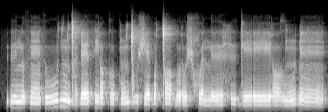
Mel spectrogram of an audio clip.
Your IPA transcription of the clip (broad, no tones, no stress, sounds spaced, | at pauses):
ʔ ɨː n o θ ɛ̃ː θ uː d ũ ɡ͡ǀ ɐ ɗ ɛ θ i ɾ ɔ k o k ũ ɡ͡ǀ u ʃ ɛ ɓ ɔ ǀ ɔ ɠ o ɾ o ʃ χʷ ɐ n ɘː h ɨː ɡ eː ɾ eː ɾ ɔ ɣ ũ ɗ ɛ̃ː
